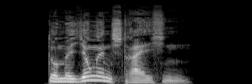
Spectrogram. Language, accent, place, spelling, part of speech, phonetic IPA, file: German, Germany, Berlin, Dummejungenstreichen, noun, [ˌdʊməˈjʊŋənˌʃtʁaɪ̯çn̩], De-Dummejungenstreichen.ogg
- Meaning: dative plural of Dummejungenstreich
